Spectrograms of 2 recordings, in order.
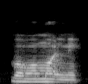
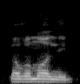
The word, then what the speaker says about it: Bogomolni: O sea, así se pronuncia tu apellido, ¿cierto? Bogomolny. Bogomolny.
